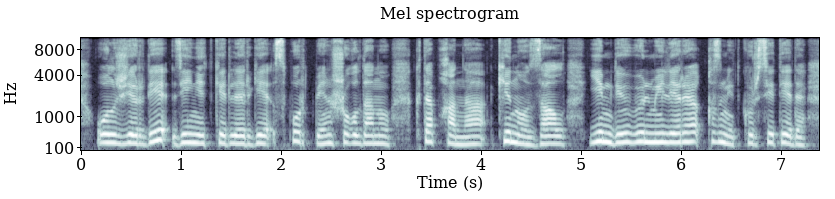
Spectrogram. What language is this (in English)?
Kazakh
